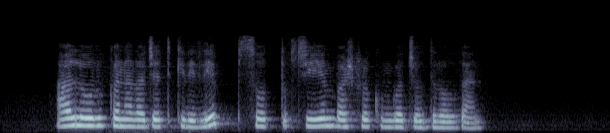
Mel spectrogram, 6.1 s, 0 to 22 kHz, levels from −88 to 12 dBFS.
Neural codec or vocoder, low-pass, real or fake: codec, 16 kHz, 0.4 kbps, LongCat-Audio-Codec; 7.2 kHz; fake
